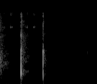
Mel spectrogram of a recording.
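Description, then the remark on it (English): A brief patter of applause from a class giving themselves a round of applause for being there: a few sharp, scattered handclaps over soft clapping noise, fading quickly into near silence. “Like we started the last class, everybody give yourself a round of applause for being here.”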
